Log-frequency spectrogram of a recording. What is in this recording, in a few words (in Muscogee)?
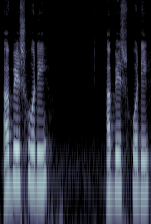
"vpes hute", muscogee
